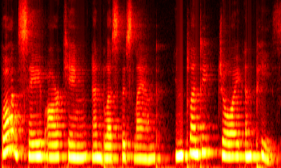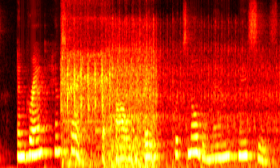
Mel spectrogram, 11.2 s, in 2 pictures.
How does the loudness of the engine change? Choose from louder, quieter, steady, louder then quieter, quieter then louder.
quieter.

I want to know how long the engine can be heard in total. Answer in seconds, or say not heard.
4 s.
